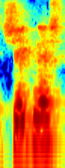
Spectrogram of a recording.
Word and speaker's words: Jignesh: because your first name is very hard to pronounce it's great it my name is chick nish my friends even call me or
